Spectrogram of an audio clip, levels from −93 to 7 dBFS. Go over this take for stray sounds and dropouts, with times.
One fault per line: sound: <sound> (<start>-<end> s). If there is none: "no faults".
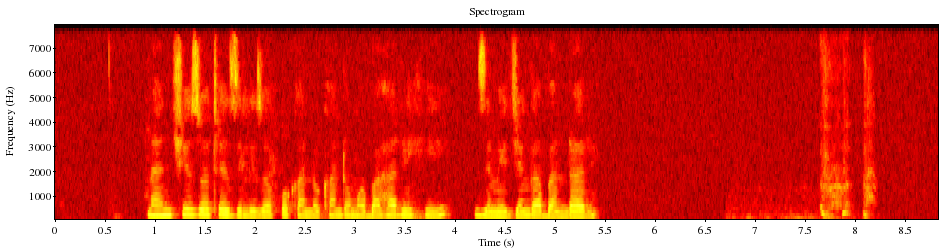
sound: throat clearing (6.7-8.3 s)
